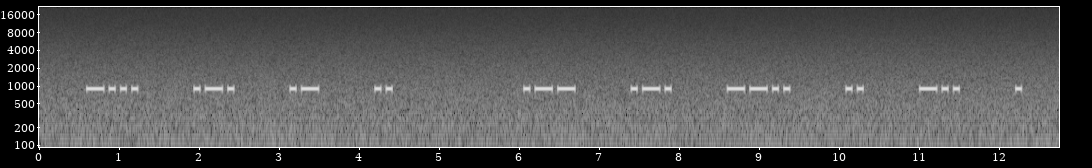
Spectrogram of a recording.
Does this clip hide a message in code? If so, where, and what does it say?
Yes: Morse code (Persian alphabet) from 0.5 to 12.3 s, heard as a keyed tone, machine-sent, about 17 wpm, spaced as for 9 wpm, 900 Hz. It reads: برای ورزیده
